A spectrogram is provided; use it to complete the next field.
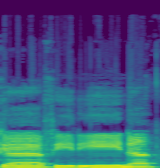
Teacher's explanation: اس میں ہم نے ہا کا مخرج کا خیال رکھنا ہے, را کو باریک پڑھنا ہے کیونکہ را کے نیچے زیر ہے, یہ کاف کو باریک پڑھنا ہے کیونکہ یہ باریک کاف ہے.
